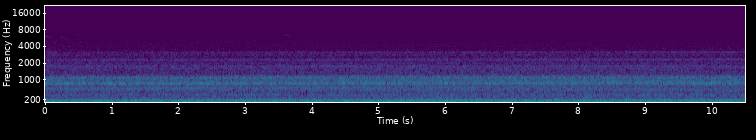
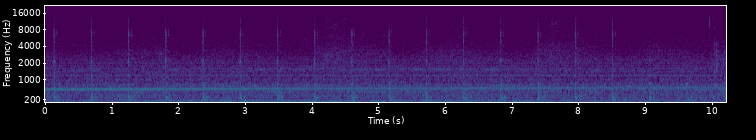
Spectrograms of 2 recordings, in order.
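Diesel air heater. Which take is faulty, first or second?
first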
